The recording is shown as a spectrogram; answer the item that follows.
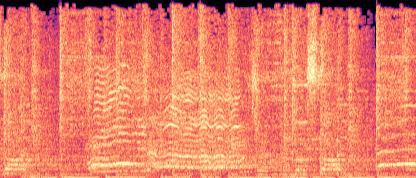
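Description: K-pop dance song: a woman's voice sings held, wavering notes over a steady beat.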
